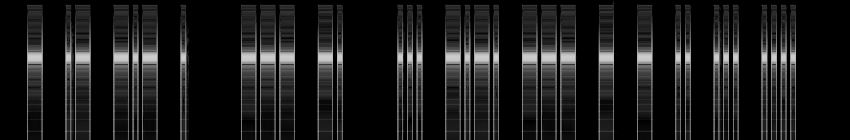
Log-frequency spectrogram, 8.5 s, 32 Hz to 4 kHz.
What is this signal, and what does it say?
Morse code, heard as a keyed tone, about 25 wpm, spaced as for 20 wpm, 550 Hz. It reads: TAKE ON SCOTTISH
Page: News Headlines in Morse Code at 20 WPM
